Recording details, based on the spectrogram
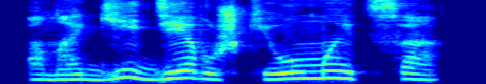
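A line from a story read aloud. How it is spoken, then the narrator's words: Whisper. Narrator (Russian): Я шепнула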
